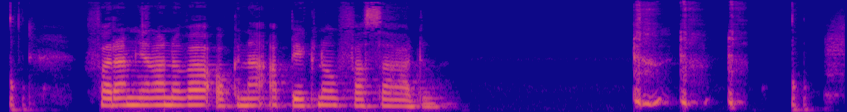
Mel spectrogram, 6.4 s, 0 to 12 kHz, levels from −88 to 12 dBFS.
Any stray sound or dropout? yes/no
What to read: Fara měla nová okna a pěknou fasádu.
yes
